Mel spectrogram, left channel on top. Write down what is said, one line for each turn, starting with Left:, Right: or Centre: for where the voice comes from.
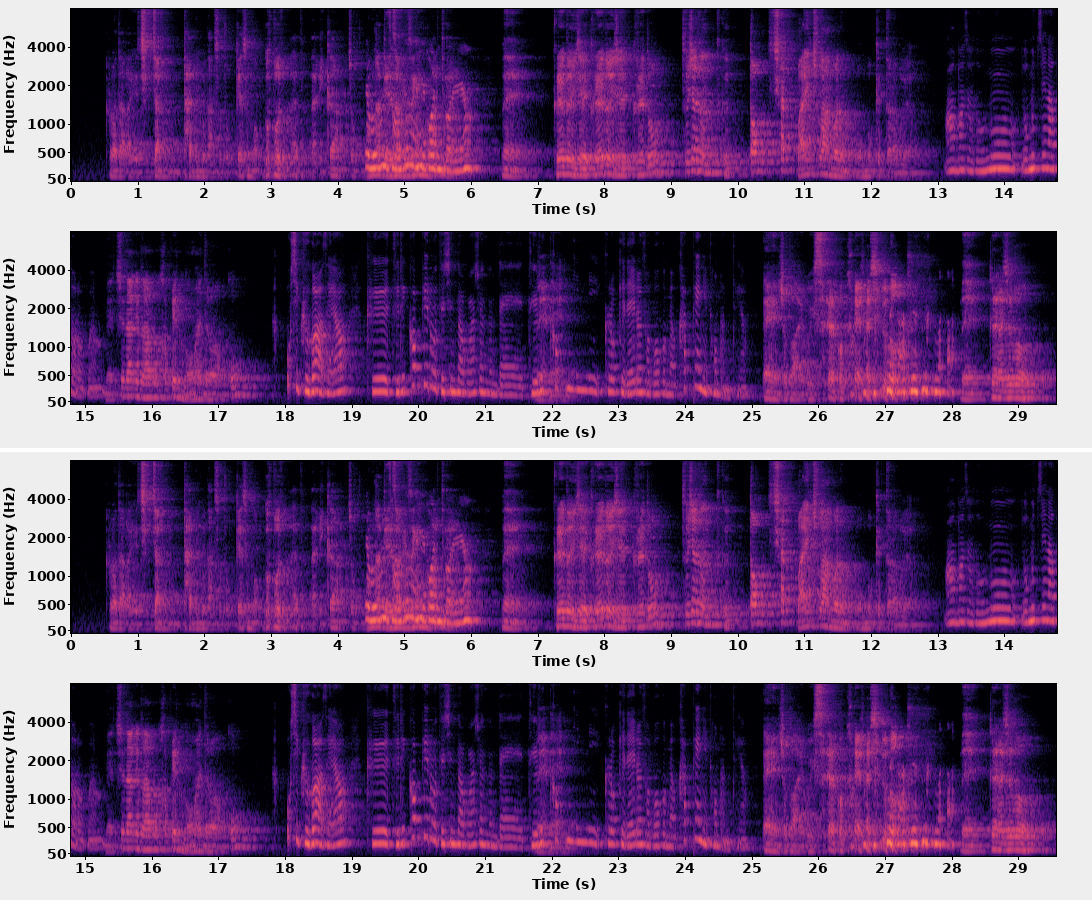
Right: 그러다가 이제 직장 다니고 나서도 계속 먹고 <laughs> 보다 나니까 좀 뭔가
Left: 근데 몸이
Right: 내성이
Left: 적응을
Right: 생긴
Left: 해버린
Right: 것 같아요.
Left: 거예요.
Right: 네. 그래도 이제 그래도 이제 그래도 투샷은 그 더블샷 많이 추가한 거는 못 먹겠더라고요.
Left: 아, 맞아. 너무, 너무 진하더라고요.
Right: 네, 진하기도 하고 카페인도 너무 많이 들어갔고,
Left: 혹시 그거 아세요? 그 드립커피로 드신다고 하셨는데, 드립커피
Right: 네네.
Left: 그렇게 내려서 먹으면 카페인이 더 많대요.
Right: 네, 저도 알고 있어요. <laughs> 그래가지고,
Left: <laughs>
Right: 네, 그래가지고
